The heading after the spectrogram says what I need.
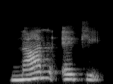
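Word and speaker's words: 何駅: here here tokyo so it's not nani aki okay it is none a key because we are using it as a counter how many station more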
